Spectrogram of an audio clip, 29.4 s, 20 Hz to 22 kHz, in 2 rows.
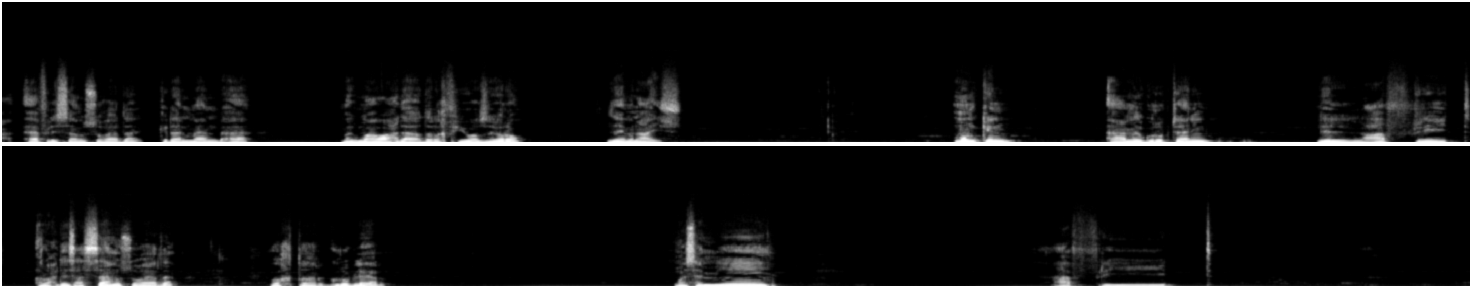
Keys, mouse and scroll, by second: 0.4 click, 3.5 click, 4.3 click, 4.8 click, 10.0 scroll down 1, 10.5 middle click, 11.7 middle click, 12.2 click, 16.2 click, 19.3 click, 21.5 click.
